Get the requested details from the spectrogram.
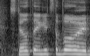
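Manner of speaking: high, loud yell in a put-on character voice. Voicing a character who yells back at another while walking through: yelling back in character. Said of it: "he kinda yells back at him".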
